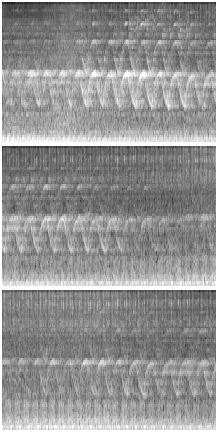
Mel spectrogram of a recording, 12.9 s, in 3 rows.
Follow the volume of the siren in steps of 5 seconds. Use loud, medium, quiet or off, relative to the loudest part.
loud, medium, medium.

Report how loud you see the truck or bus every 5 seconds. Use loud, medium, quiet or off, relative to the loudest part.
medium, loud, loud.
